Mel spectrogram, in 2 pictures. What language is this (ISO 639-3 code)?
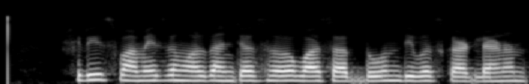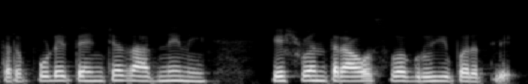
mar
